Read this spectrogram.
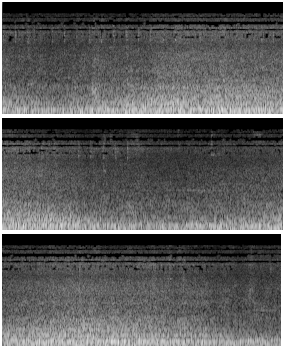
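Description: A fairground ride's cars rumble around a steel track, swelling louder and then easing.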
